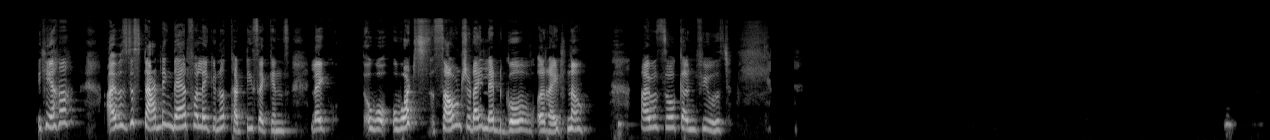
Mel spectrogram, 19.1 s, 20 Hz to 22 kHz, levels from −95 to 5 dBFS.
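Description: Speech recording, with no audible technical faults anywhere.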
